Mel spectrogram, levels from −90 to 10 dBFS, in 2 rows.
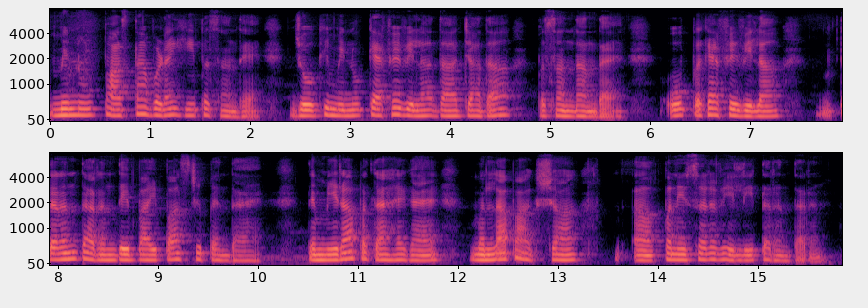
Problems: none marked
